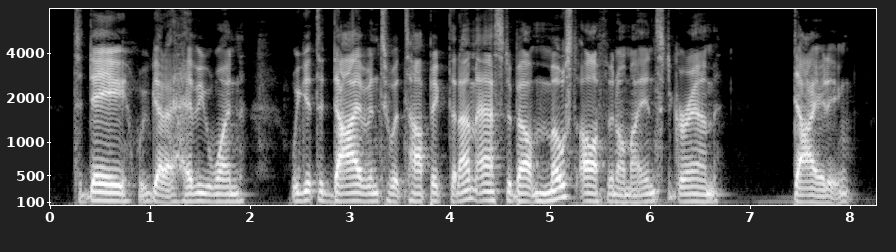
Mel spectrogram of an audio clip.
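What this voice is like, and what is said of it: Raspy, deeper voice from illness. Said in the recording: “my voice sounds a little bit raspy, a little bit deeper, I'm kind of fighting a little sickness right now”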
